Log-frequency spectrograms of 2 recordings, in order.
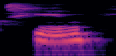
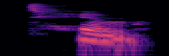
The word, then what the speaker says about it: Tim: No, it's not Team. It's Tim.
